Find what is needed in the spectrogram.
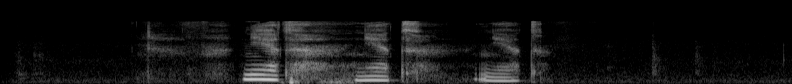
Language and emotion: Russian, sad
